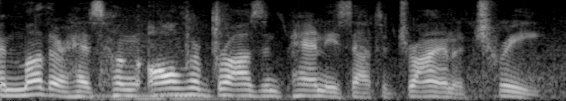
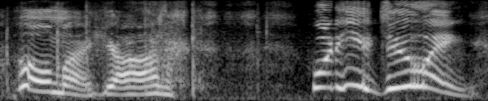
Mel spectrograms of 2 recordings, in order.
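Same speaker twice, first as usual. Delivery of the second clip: shocked; 8 semitones higher than usual. Acted. Shocked at mother painting.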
